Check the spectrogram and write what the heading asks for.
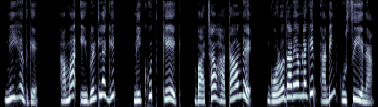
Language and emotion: Santali, disgusted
